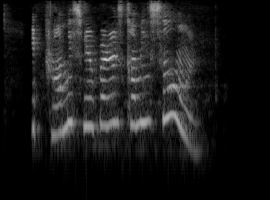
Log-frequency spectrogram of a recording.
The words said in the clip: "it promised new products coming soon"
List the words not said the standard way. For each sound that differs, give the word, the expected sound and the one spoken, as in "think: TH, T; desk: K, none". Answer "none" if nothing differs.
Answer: products: R, none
